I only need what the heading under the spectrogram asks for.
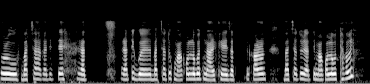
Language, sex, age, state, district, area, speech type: Assamese, female, 18-30, Assam, Barpeta, rural, spontaneous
